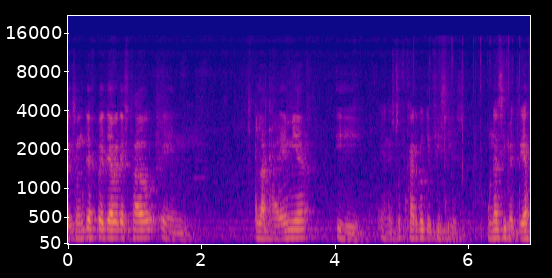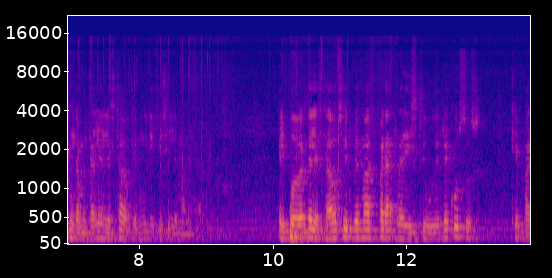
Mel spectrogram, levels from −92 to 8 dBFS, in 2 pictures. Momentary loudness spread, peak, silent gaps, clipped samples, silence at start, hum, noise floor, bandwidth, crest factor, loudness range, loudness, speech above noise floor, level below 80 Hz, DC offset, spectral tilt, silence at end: 19 LU; -12 dBFS; none; under 0.1%; 0 s; none; -60 dBFS; 15.5 kHz; 22 dB; 6 LU; -33 LUFS; 27 dB; -78 dBFS; under 0.1%; -6.5 dB/octave; 0 s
